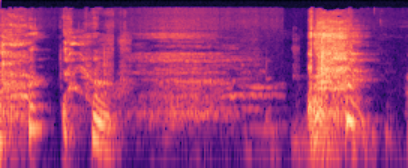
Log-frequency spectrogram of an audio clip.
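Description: A few sharp coughs in quick bursts, with a short raspy throat-clearing stretch between them, then a final loud double cough.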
